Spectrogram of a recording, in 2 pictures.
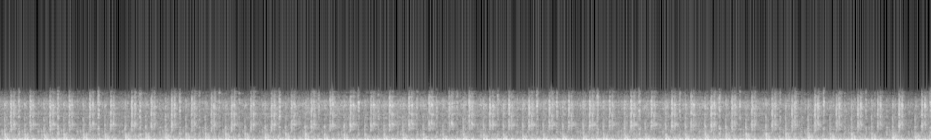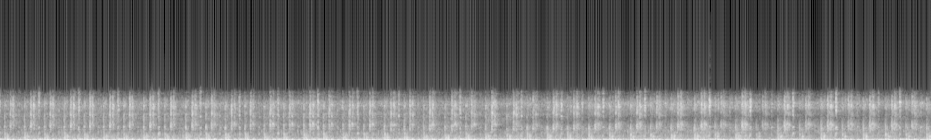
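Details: Harley-Davidson Sportster front cylinder knock, present since end of last season and unchanged after oil change; owner suspects hydraulic lifters. Right after startup post-reassembly, steady quick tapping knock over lumpy V-twin idle; cause not pinned down.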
